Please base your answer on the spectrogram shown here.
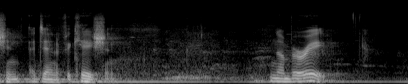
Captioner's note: laughing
